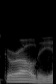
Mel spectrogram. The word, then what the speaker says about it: Guaraldi: He studied with Colin Bailey, a drummer of Vince Guaraldi. Did I pronounce that one right? – Vince Guaraldi, yes.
